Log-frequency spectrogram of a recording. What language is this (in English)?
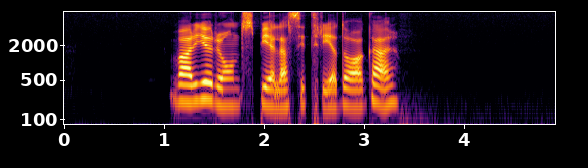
Swedish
